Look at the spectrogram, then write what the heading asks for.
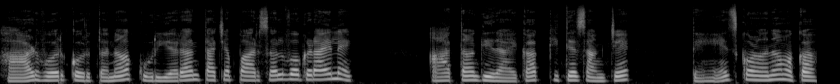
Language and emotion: Goan Konkani, fearful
